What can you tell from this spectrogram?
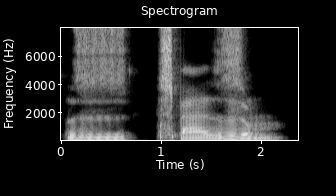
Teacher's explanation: The S makes the Z sound like zebra with a voice. Z, spasm. It has two syllables.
